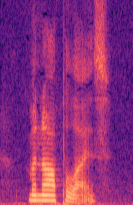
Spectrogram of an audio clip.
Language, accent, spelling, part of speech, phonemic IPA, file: English, US, monopolize, verb, /məˈnɒpəlʌɪz/, En-us-monopolize.ogg
- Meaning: 1. To have a monopoly on something 2. To dominate or to get total control of something by excluding everyone else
